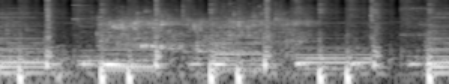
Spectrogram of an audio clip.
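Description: Whey strains out of freshly curdled homemade soy tofu curds, a steady wet splashing and trickling with soft rhythmic pulses, close by and alone without speech.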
